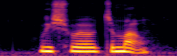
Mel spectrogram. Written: wiishuweuchimaau

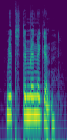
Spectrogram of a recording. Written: mitihtiminikan

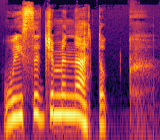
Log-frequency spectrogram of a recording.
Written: wiisichiminaahtikw

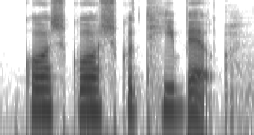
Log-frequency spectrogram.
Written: kwaashkwaashkutahiipeu

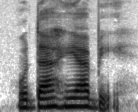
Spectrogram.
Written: utaahaayaapii

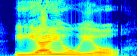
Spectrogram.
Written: iyaayiwiiu

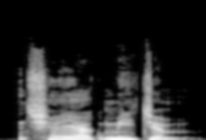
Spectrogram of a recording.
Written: chishaayaakumiichim

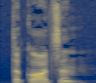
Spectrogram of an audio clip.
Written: takwaachin

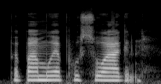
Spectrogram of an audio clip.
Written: papaamuwepahusuuwaakan

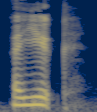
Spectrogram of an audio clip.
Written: ayikw

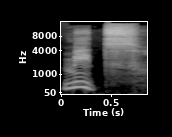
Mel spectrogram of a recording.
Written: miitus

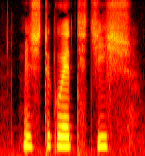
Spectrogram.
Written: michishkwetihchiish

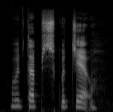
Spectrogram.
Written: utapiskucheu

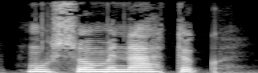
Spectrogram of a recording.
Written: muusuuminaahtikw

